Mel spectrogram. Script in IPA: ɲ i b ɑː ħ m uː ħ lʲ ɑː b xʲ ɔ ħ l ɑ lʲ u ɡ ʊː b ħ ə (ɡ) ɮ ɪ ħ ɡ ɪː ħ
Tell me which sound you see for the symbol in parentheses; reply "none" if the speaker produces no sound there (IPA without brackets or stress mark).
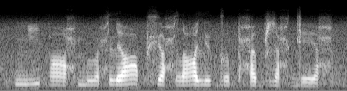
b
